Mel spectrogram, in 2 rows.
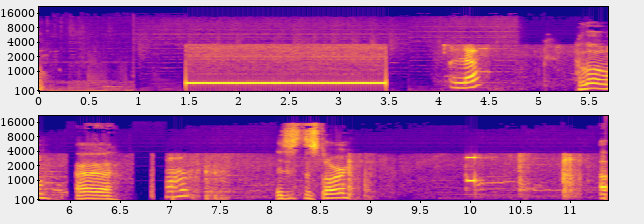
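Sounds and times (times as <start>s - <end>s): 
telephone ringing tone on an outgoing call: 1.5s - 3.5s
speech: 4.3s - 4.6s, 5.4s - 9.0s.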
